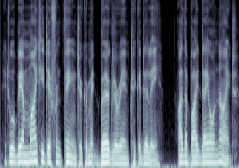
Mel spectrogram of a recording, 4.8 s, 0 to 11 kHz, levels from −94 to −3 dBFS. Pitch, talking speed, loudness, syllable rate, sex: 120 Hz, 215 wpm, -16 LUFS, 6.2 syllables/s, male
